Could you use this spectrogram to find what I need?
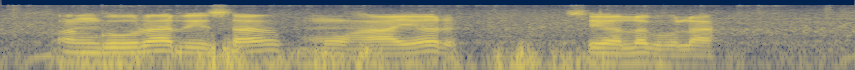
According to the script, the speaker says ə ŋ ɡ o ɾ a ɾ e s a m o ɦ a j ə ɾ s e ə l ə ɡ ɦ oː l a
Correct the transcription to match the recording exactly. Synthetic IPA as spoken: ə ŋ ɡ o ɾ a ɾ e s a m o ɦ a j ə ɾ s e ə l ə ɡ ɦ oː l a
